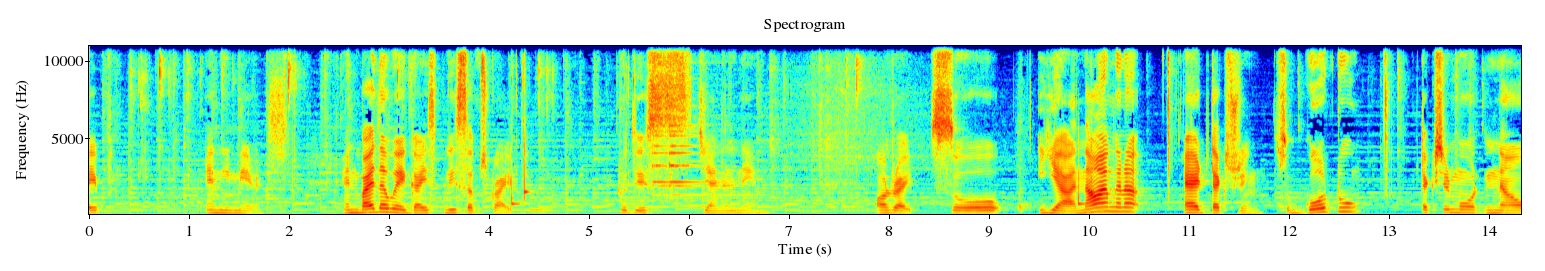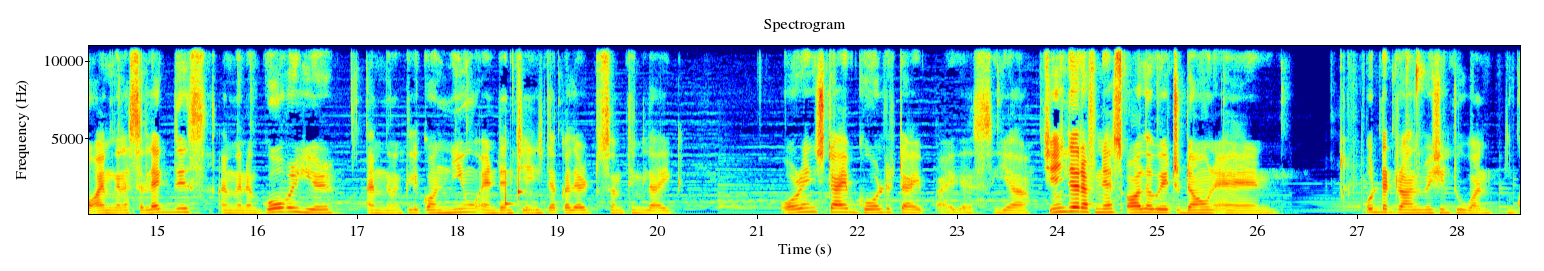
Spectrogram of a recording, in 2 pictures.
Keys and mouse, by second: 0.0-2.0 typing, 2.4 Tab, 3.2 s, 4.3 ctrl+click, 4.6 g, 4.7 z, 5.4 click, 7.0 click, 7.3 middle click, 7.8 ctrl+s, 8.0 middle drag, 8.7-10.1 middle drag, 10.7 middle click, 12.0 click, 13.5 shift+middle click, 13.9 click, 15.8 click, 16.9-17.3 drag, 18.1 drag, 23.9 click, 25.0 click, 25.7 click, 26.9 middle click, 27.4 click, 27.7 ctrl+s.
